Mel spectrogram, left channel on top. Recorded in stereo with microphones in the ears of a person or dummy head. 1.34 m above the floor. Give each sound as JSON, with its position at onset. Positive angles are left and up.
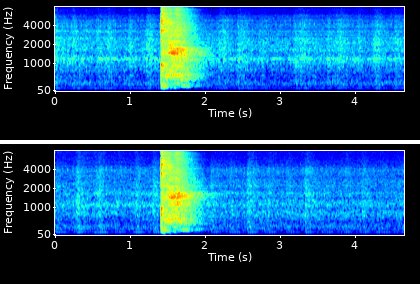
{"t": 1.4, "sound": "a zipper", "side_deg": -20, "distance_m": 1.2}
